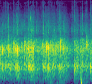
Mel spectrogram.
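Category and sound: crowd, audience applause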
